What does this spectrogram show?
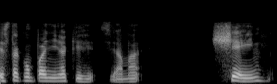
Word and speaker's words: Shein: Bien, entonces nace esta compañía que se llama Shein, o se pronuncia Shein, ¿cierto? Porque realmente es una compañía de origen chino.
